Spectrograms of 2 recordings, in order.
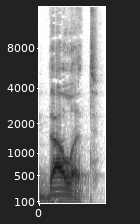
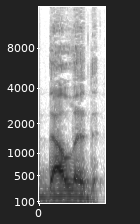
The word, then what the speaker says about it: dalet: it dalid lamid tough it's actually dalet not dalid we say dalit so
